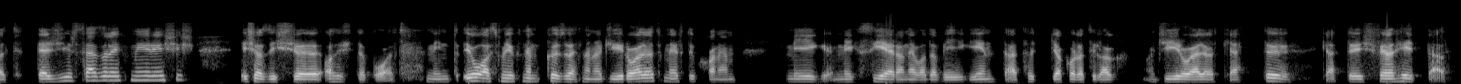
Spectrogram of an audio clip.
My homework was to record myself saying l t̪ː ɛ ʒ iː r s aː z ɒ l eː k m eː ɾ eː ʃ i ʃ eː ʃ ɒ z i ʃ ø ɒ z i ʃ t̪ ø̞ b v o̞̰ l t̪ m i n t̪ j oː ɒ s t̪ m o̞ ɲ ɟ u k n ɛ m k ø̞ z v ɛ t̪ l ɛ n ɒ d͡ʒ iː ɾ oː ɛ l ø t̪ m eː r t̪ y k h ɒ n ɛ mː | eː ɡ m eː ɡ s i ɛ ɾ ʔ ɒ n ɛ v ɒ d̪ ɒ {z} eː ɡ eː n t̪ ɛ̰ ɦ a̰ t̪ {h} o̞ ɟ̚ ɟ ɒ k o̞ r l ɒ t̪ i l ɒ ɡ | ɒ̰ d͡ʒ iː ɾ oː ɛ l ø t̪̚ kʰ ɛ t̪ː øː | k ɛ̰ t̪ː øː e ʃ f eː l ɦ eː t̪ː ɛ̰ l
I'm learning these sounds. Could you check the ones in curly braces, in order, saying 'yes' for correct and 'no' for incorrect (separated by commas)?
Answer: no, yes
